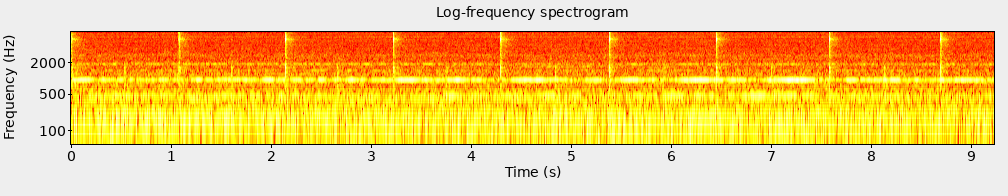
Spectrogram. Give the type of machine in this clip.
valve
